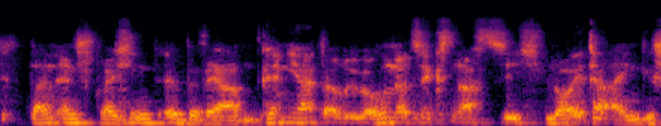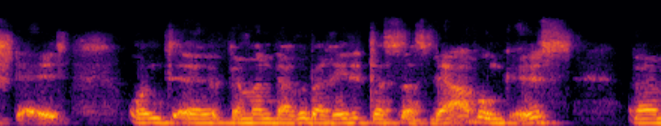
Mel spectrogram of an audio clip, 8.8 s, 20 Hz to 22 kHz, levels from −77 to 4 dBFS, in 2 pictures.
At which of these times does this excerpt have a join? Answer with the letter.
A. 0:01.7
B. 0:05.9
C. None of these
A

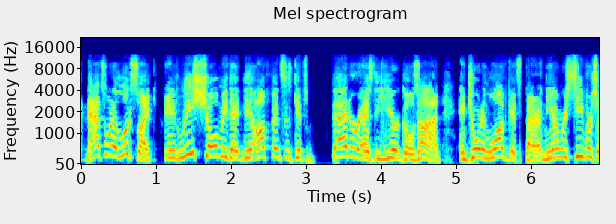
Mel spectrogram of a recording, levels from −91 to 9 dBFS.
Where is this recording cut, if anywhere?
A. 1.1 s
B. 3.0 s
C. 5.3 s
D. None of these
A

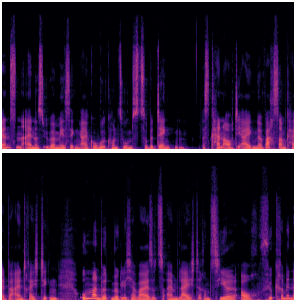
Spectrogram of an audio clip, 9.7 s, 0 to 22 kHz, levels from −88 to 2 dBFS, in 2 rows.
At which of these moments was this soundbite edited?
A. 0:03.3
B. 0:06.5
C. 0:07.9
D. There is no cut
A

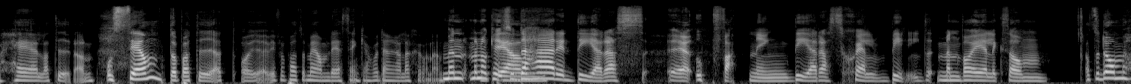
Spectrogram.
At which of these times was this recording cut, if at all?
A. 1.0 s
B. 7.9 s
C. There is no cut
A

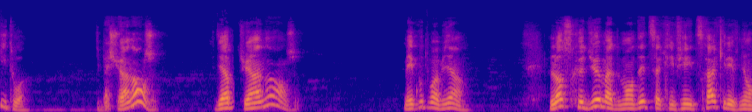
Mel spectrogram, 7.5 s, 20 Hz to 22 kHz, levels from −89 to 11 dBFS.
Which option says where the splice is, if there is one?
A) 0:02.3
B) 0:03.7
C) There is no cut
A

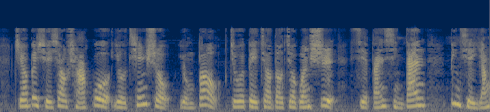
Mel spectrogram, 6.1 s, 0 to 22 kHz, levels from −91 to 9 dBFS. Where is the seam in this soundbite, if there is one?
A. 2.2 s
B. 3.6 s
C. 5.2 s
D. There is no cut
D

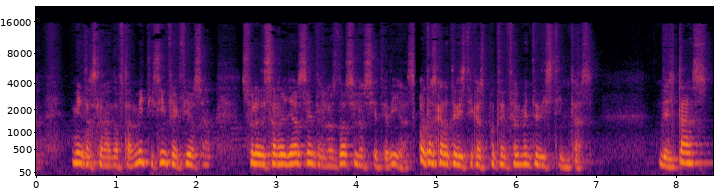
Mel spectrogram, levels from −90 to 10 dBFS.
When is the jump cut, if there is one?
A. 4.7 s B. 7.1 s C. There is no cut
A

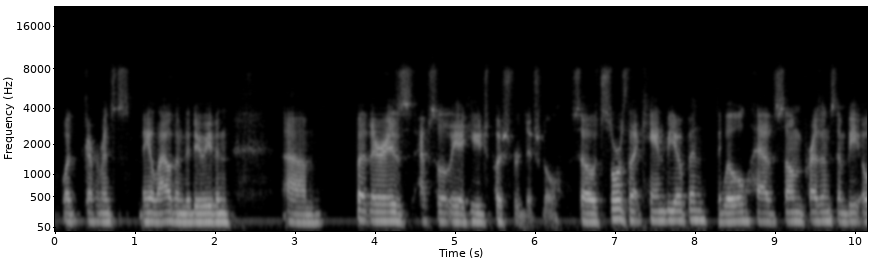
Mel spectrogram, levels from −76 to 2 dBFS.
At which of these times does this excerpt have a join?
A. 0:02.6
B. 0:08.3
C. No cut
B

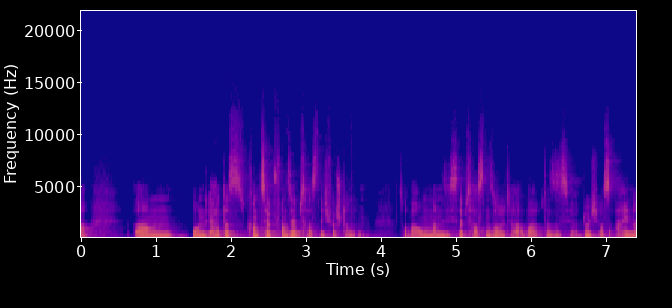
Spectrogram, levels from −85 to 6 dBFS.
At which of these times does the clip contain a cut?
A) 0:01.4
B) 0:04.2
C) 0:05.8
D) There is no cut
A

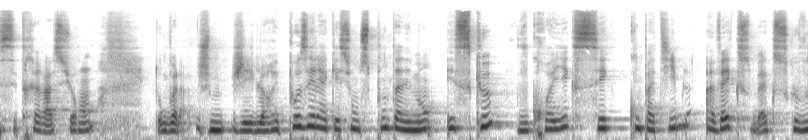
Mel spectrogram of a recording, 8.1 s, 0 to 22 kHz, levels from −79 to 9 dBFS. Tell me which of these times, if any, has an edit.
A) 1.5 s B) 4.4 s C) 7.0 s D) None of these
A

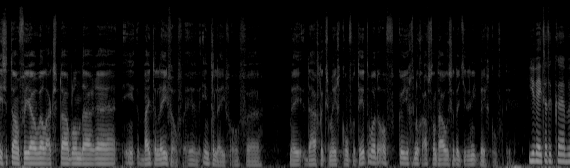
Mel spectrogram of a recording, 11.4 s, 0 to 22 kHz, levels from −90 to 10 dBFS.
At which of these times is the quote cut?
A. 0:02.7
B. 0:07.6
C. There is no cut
C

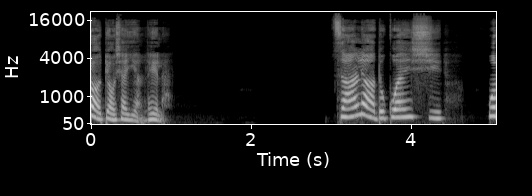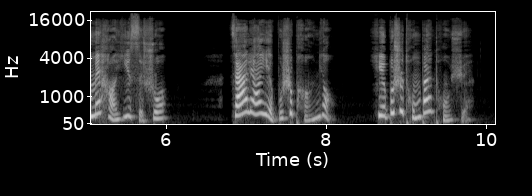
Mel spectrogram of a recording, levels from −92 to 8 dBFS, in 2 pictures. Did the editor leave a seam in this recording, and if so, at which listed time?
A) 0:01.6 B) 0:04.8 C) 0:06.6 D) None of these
B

